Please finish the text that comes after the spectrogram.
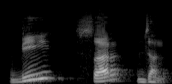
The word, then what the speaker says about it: विसर्जन: अब यसको उच्चारण, यसको शुद्ध उच्चारण विसर्जन। यहाँ व छ, तर हाम्रो उच्चारणले ब गर्छ, त्यस कारणले उच्चारणमा ब नै हुने भयो, विसर्जन।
